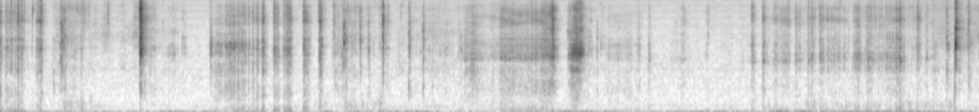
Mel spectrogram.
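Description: A dry, solid orange bar of soap held in the hand is shaved with the blade of a yellow-handled utility knife. It makes quiet, bright, crisp scraping strokes, with a few sharp clicks standing out along the way.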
